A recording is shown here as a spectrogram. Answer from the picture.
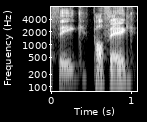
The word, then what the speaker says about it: Feig: Paul Feig? How do you say his name? – Paul Feig.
